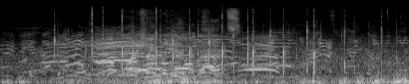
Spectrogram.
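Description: Several voices shouting and calling over one another on a football pitch, with a few sharp knocks mixed in.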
